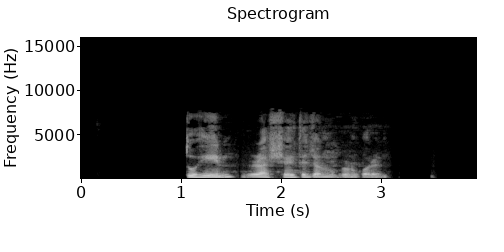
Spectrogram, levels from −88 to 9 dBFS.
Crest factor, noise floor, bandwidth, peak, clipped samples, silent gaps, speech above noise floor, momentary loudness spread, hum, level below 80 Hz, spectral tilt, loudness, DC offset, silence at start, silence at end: 16 dB; under -90 dBFS; 7.8 kHz; -6 dBFS; under 0.1%; none; over 71 dB; 9 LU; none; -60 dBFS; -7 dB/octave; -20 LUFS; under 0.1%; 1.05 s; 0.9 s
